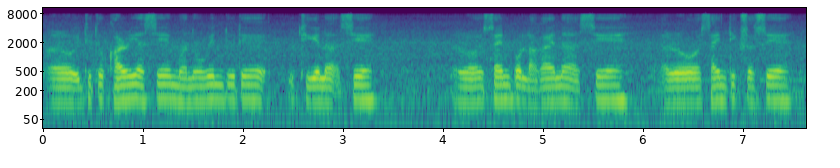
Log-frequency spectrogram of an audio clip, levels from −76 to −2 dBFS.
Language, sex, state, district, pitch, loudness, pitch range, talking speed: Nagamese, male, Nagaland, Dimapur, 125 Hz, -19 LUFS, 120-130 Hz, 140 wpm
